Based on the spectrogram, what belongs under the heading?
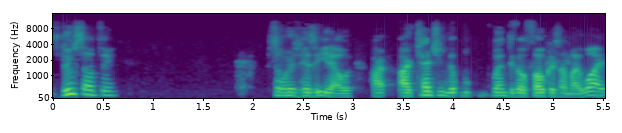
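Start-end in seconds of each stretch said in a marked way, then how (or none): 0.0-0.6 put-on yelling, higher pitched. Retelling his wife in labor yelling at the men watching the game: imitating wife yelling. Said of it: "My wife yells at us".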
